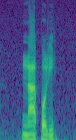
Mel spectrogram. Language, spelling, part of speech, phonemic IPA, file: Italian, Napoli, proper noun, /ˈnapoli/, It-Napoli.ogg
